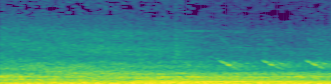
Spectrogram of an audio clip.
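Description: Low, steady rumble of road traffic, with the steady hum of a vehicle engine coming in about halfway through.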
